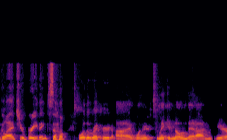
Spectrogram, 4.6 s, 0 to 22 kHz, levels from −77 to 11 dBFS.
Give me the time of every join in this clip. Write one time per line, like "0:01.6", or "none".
0:01.4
